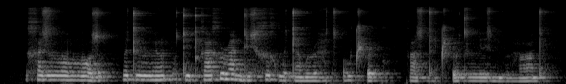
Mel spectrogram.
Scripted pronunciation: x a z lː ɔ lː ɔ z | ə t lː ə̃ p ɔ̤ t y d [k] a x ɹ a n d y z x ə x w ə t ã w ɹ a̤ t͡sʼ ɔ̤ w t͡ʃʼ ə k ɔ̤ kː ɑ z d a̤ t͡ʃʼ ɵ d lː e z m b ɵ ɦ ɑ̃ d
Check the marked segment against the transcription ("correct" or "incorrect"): correct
